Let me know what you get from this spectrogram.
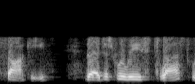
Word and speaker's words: psake: So, it's pronounced Saki, P-S-A-K-E. It's a silent P.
